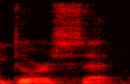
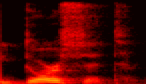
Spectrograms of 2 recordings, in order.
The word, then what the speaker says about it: Dorsett: The top card in the set, of course, has to be the rookie card of Tony Dorsett. Now, in college, he was called Tony Dorsett.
